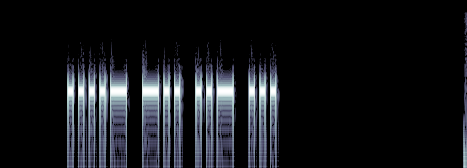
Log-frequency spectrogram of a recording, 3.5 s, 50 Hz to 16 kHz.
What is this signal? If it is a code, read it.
Morse code, heard as a keyed tone, about 30 wpm, 700 Hz. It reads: 4DUS
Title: Four Challenging Letter-Number Combinations 30wpm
